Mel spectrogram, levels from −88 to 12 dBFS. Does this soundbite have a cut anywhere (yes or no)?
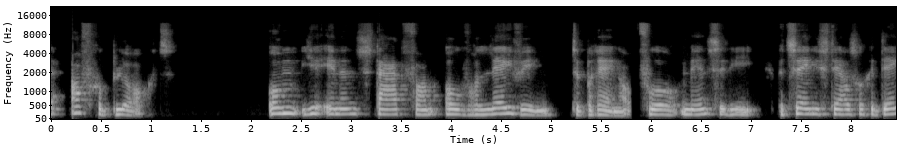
yes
